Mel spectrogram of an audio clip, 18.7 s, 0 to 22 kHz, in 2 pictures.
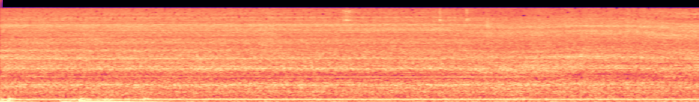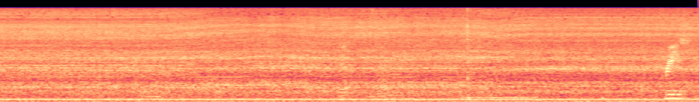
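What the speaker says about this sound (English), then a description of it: "Use the hairdryer, warm it up a bit." A hair dryer blows steadily to warm a USB device on a helium-cooled Intel Core i9-13900KS overclocking bench, a loud, even whir with a low electrical hum that runs unbroken throughout.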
